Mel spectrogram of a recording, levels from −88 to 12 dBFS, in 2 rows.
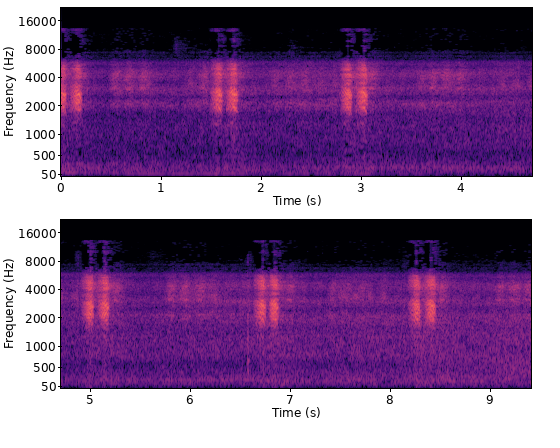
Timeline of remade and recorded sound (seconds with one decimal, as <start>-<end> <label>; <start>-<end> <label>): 0.0-1.0 recorded; 1.0-2.8 remade; 2.8-6.2 recorded; 6.2-6.8 remade; 6.8-9.4 recorded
